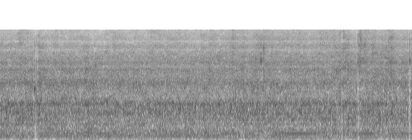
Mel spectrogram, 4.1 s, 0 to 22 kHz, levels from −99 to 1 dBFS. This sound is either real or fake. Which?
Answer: fake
